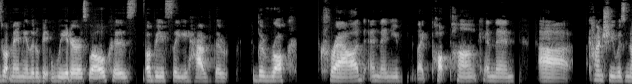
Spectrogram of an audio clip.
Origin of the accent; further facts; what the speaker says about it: Australia; So growing up in Australia with a love for different subcultures was definitely interesting.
